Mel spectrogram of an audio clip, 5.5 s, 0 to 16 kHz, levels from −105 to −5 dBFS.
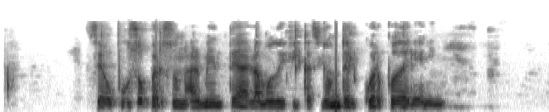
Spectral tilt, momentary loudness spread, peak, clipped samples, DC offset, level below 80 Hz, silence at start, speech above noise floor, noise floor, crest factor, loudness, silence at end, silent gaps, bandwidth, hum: -5.5 dB/octave; 8 LU; -6 dBFS; under 0.1%; under 0.1%; -54 dBFS; 0.9 s; 58 dB; -82 dBFS; 20 dB; -24 LUFS; 1.05 s; none; 7.8 kHz; none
